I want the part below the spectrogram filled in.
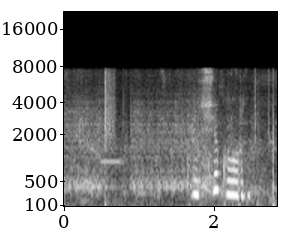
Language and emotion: Russian, neutral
